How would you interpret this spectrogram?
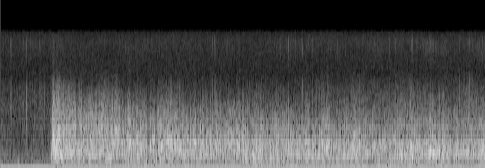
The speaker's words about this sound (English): Raining again. Oh, what a climate.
